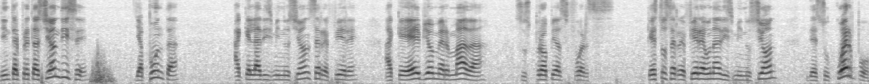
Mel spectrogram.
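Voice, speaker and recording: At a fairly slow pace and with long, frequent pauses, a man with a slight Veracruz accent speaks at a high pitch with ordinary pitch variation, the sound dry and close with no echo. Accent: Veracruz (jarocho) Mexican Spanish, slight. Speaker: pastor. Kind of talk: sermon. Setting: church, livestreamed. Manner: halting, with repetitions.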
